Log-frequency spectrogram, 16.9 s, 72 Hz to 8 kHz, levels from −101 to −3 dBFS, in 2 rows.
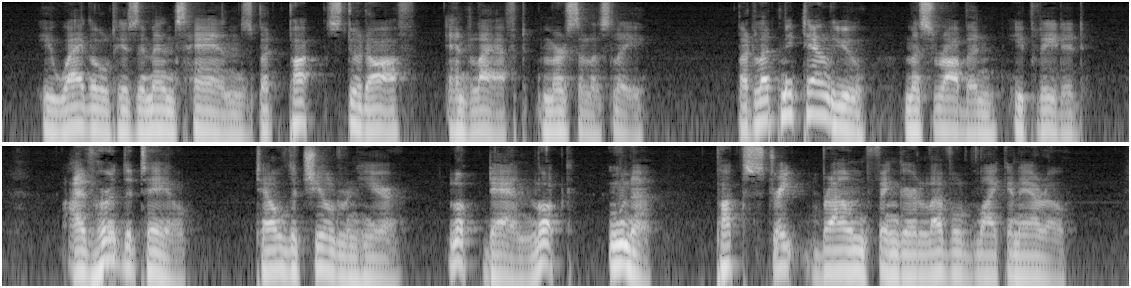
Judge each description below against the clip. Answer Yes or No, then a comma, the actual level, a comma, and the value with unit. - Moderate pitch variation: Yes, average, 3.4 semitones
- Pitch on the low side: Yes, low, 105 Hz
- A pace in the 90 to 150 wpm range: Yes, average, 145 wpm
